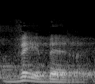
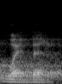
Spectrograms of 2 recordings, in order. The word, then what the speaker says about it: Weber: L'altro è un sociologo tedesco che si pronuncia, mi raccomando, Max Weber, non Weber, perché non lo riesco proprio a sentire. In tedesco la doppia V si pronuncia V, come Volkswagen.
